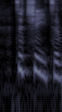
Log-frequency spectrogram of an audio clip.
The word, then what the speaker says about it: Techeetah: I can't pronounce it. Techeetah, right, Techeetah. Well, we'll get there by the end of the season, I'm sure.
